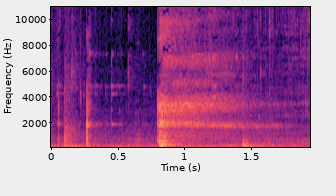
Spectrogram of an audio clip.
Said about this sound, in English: Oh, with the slurp. With a little ASMR.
